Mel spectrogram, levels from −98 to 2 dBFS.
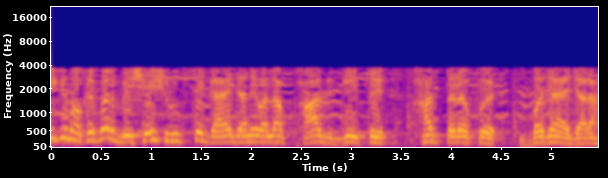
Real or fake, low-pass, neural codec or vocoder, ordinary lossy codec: real; 3.6 kHz; none; none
